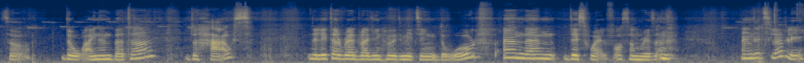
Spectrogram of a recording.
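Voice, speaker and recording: In a French accent, a woman takes a fairly slow pace. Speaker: fashion unboxing vlogger. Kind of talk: casual talk to camera.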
